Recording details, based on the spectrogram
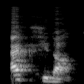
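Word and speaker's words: accident: طيب لو جاء مكرر يعني سي مرتين، للكي والثاني اس، زي هنا ايه؟ اكسي، اكسيدانت، اكسيدانت، حادث، اكسيدانت، اكسنت. تمام، بطاقة نظيف حلويات، تمام. اكسنت، اكسنت اللي هي اللهجة. سكسسفول، سكسسفول، ناجح. خلاص، يبقى الأول كي والثاني اس.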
